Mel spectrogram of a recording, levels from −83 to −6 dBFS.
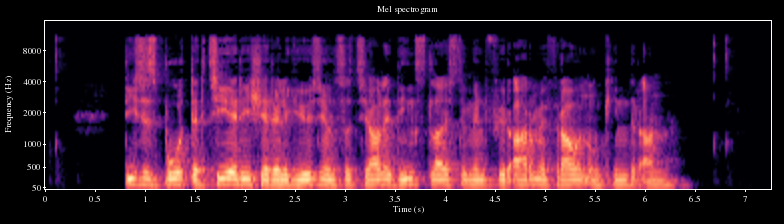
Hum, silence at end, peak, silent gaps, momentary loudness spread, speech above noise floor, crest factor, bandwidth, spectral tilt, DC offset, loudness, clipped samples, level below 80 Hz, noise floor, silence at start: none; 0.95 s; -2 dBFS; none; 8 LU; 40 dB; 16 dB; 11.5 kHz; -6 dB/octave; under 0.1%; -19 LUFS; under 0.1%; -54 dBFS; -58 dBFS; 0.8 s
